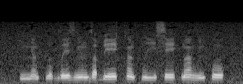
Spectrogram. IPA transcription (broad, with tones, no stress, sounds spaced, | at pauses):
ɲ ã˨ kʷ a˧ ɡʷ eː˧ z ĩ˦ ɡʷ a˧ ɓ eː˦ k ã˦ kʷ iː˧ s eː˦ ɡ͡b ã˦˨ v ĩ˦ k͡p o˦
